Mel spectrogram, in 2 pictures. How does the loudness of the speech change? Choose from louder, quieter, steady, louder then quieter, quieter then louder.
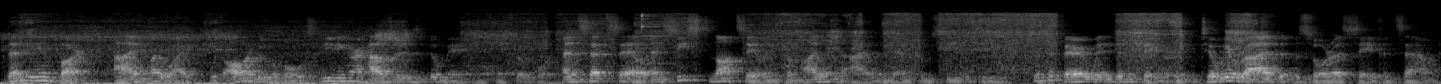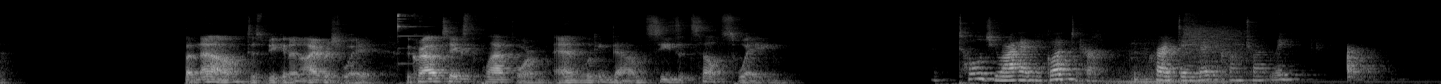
steady.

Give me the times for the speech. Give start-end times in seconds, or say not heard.
0.0-14.4, 16.2-22.2, 23.8-27.3.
